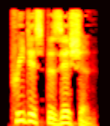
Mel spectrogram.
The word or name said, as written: predisposition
